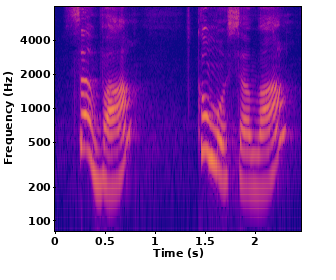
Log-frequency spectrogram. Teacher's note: So whenever under C you have a 5 type of structure that is called l'exocédile, the sound of k of C changes to s, that is the soft sound of the C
